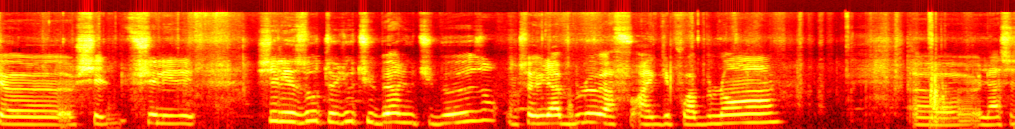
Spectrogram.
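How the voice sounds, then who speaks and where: A woman's voice: mid-range voice, darkish tone, a little hiss or hum. A French-speaking woman chatting casually to her viewers while showing a shopping haul, with many fillers and little hesitations. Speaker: haul vlogger. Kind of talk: casual show-and-tell haul.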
